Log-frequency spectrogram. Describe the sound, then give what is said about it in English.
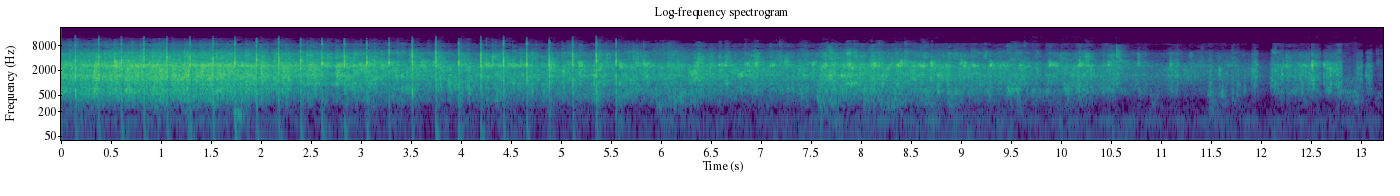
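An audience applauds steadily to welcome the evening's speaker, dense clapping at a strong level before gradually thinning and softening toward the end, with a few sharp individual claps standing out. “Join me in giving a round of applause for Nicole Hannah-Jones.”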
